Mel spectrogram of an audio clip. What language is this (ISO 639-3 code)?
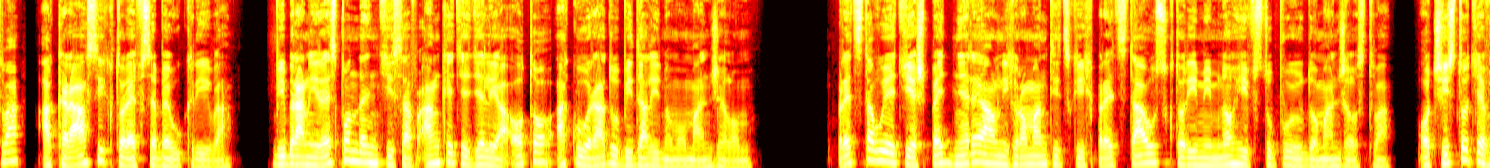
slk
